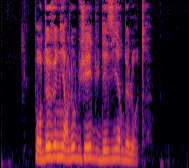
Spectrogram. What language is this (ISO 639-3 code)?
fra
